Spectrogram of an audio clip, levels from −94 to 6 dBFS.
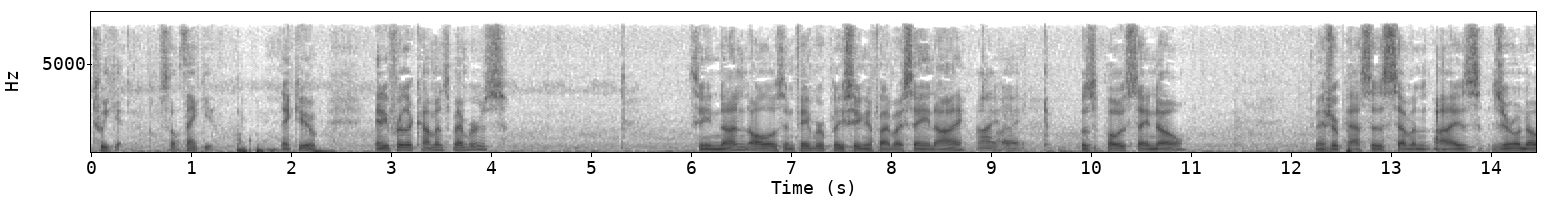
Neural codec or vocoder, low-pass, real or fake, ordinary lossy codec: codec, 16 kHz, 16 kbps, FunCodec, trained on Chinese and English, 50 frames a second; 7.2 kHz; fake; MP3, 48 kbps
